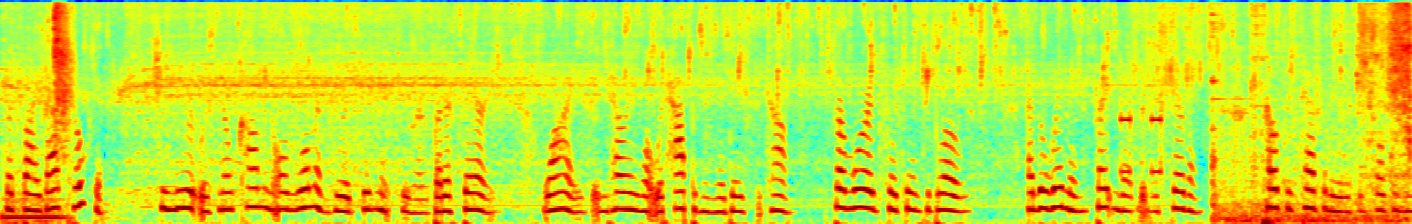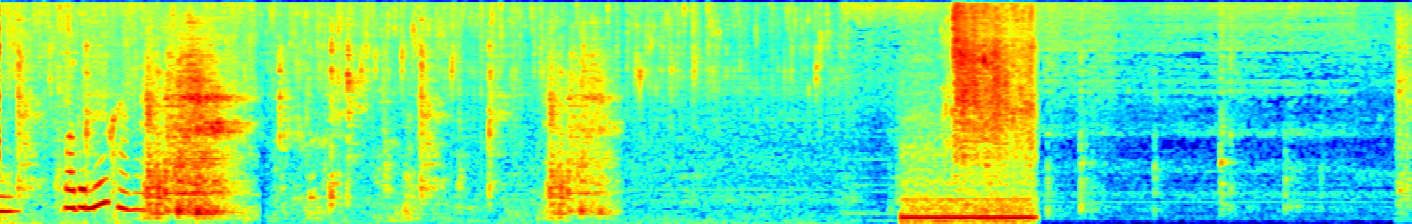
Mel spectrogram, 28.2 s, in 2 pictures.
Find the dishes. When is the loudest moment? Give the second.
16 s.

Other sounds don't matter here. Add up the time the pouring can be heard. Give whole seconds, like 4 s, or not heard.
4 s.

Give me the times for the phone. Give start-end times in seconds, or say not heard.
11.2-11.8.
